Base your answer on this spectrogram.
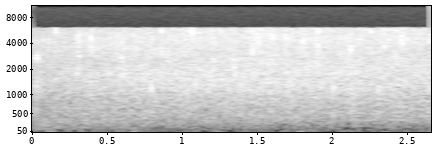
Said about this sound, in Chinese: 我们墨尔本的听众佛友非常有修养，你看坐在下面安静的不得了，就是鼓掌也是这么的轻啊！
